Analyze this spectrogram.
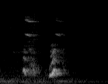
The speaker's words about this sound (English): How we doing? He's dreaming. I heard a weird dog noise. Yeah, he's dreaming.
